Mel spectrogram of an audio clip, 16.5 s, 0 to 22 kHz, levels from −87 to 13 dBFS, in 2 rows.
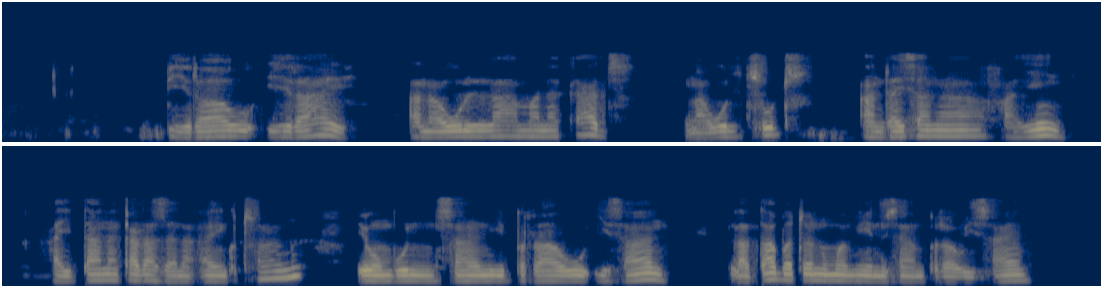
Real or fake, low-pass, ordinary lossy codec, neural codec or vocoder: fake; 5.4 kHz; AAC, 24 kbps; autoencoder, 48 kHz, 128 numbers a frame, DAC-VAE, trained on Japanese speech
